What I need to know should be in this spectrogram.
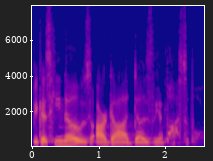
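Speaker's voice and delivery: whispered, hushed conviction. Real, not acted. Preacher whispering to his congregation in awe. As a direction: drop to an awed whisper.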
